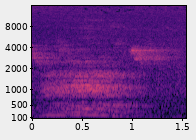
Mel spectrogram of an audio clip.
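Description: A cow moos inside a barn: a single low, drawn-out call of moderate loudness that swells and fades over about a second and a half.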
